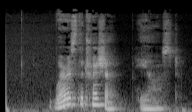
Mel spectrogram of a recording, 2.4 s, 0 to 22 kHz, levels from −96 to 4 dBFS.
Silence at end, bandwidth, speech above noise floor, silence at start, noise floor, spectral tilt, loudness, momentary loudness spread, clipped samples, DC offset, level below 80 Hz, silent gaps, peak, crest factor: 0.05 s; 16 kHz; 25 dB; 0.1 s; -52 dBFS; -4.5 dB/octave; -27 LUFS; 13 LU; under 0.1%; under 0.1%; -42 dBFS; none; -8 dBFS; 20 dB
